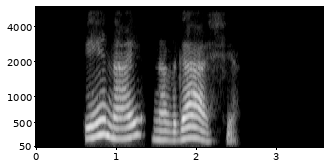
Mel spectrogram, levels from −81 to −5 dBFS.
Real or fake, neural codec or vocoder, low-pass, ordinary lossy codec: fake; codec, 16 kHz, 16 kbps, FreqCodec, smaller model; 5.4 kHz; Opus, 32 kbps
